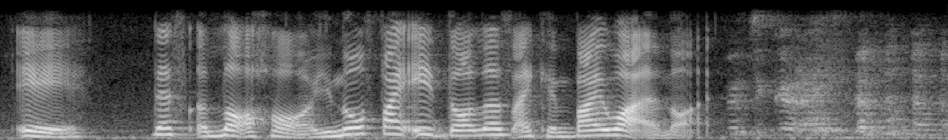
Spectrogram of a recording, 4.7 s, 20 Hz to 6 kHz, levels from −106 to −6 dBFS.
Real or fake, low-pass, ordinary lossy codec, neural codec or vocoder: real; 5.4 kHz; none; none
